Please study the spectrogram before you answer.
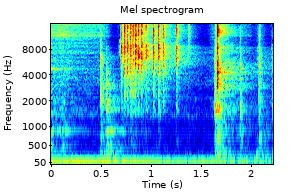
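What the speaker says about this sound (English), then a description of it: "So I'm just going to tighten these down a touch before I come back with a torque wrench." A ratchet snugs bolts under a 1989 Pontiac Trans Am GTA in short bursts of close mechanical clicking. Brief gaps separate the strokes, and no one speaks.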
